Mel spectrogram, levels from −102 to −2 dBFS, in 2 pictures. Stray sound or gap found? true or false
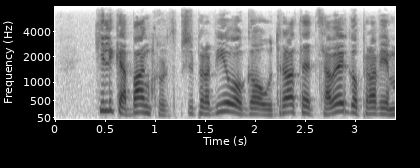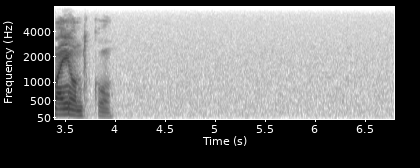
false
